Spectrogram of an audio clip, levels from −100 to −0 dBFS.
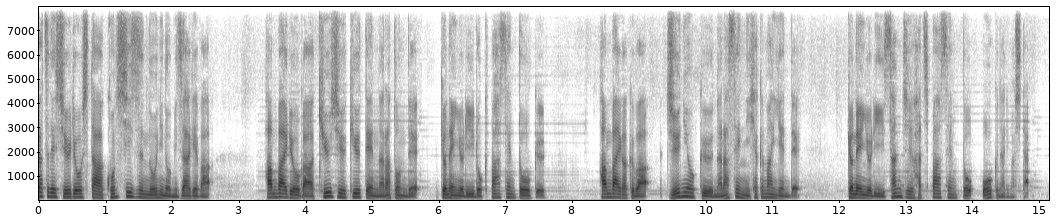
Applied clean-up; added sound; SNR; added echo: neural separator model SepFormer DNS4.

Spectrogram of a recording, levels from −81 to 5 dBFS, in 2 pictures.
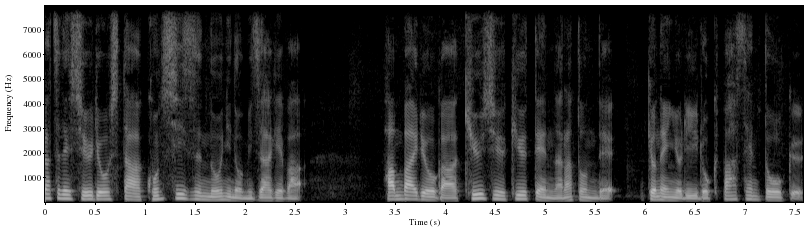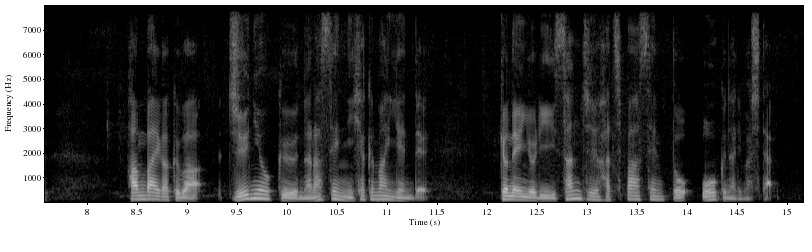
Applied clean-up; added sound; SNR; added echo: none; none; none; none.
